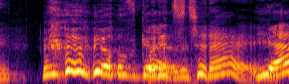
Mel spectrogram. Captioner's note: laughs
